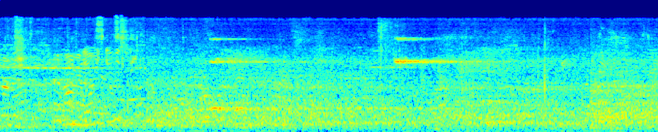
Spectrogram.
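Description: Crowd chatter: many people talking at once in a steady murmur, with two brief high tones about two and four seconds in.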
